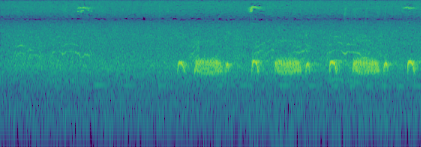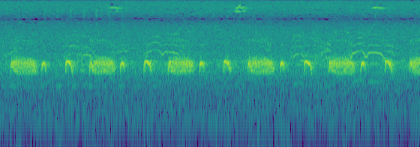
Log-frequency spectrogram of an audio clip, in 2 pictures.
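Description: A bird calling in a steady rhythmic series from about three seconds in, a short note followed by a longer one and repeating about every second and a bit. Fainter chirping of other birds runs behind it.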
